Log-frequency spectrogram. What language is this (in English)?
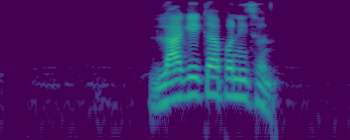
Nepali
